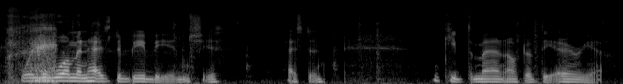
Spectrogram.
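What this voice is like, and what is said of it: Impression of another person's voice. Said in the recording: “That's my Jorge impersonation. I'll work on it.”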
